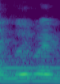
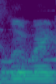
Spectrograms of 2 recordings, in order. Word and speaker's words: Ludwig: said Ludwig for whenever I say Ludwig's name. Both because uh Disney characters say Ludwig von Drake and because uh the Smash announcer says Ludwig. That and I think the name I think the pronunciation Ludwig sounds more formal for for a Koopa like him.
